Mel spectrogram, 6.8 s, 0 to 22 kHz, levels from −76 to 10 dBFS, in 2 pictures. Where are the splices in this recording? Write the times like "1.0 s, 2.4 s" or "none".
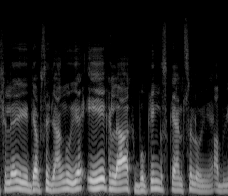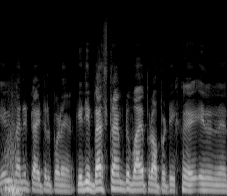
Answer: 3.2 s, 4.5 s, 6.1 s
